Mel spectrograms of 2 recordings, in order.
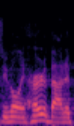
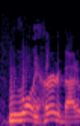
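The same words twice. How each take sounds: First: "heard" stressed, the line dropped softer; preacher repeating the line, now softly stressing "heard". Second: Preacher to congregation, hitting "only" with mild stress. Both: Shown as a demonstration.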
